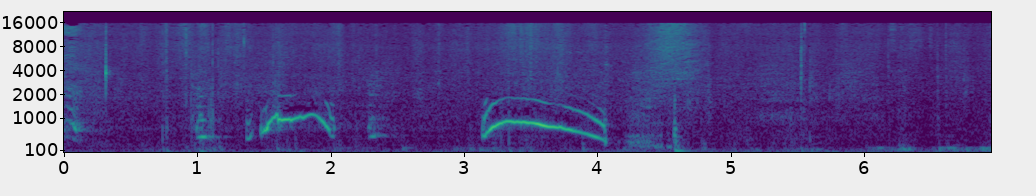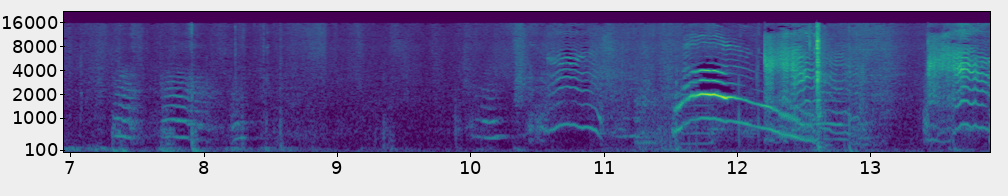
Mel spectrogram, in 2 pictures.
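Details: Newborn kittens at play: thin meows come and go between soft rustling and knocking, growing louder and more frequent toward the end.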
